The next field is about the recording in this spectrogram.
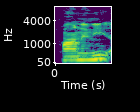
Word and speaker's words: Panini: Panini, as the stress has to be on the first syllable, was an Indian linguist, most probably living in the 5th, maybe in even the 6th century before Common Era.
